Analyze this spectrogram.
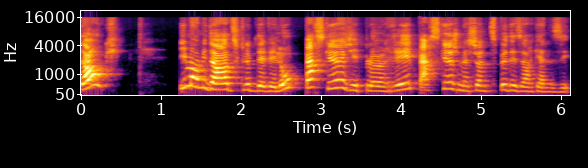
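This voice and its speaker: A woman's high-pitched voice at a moderate pace, with very wide pitch swings and big swings in loudness. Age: 40s. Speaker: conference speaker. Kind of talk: lecture.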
